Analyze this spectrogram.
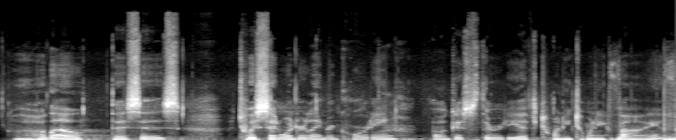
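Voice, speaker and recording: A woman speaks quietly at a fairly slow pace and a fairly high pitch. Her intonation is monotone and flat, with noticeable background noise behind her. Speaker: gameplay streamer. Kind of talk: casual gameplay commentary.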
